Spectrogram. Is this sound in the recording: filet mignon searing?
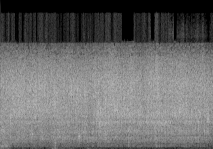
yes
